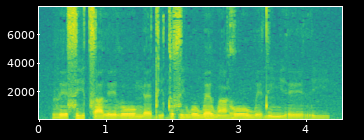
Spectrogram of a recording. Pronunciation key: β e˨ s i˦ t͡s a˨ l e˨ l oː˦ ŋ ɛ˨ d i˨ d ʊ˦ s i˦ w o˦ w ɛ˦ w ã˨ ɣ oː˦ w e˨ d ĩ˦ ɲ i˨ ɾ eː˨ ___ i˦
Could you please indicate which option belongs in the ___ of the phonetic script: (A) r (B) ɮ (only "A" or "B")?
A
